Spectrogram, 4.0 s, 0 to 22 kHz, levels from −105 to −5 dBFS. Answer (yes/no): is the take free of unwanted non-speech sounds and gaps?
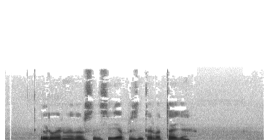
yes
